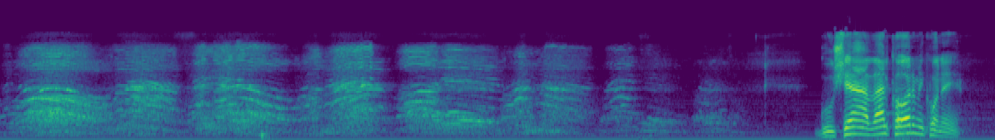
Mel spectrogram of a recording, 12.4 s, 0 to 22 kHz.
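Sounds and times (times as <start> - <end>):
large crowd reciting the salawat prayer in unison: 0.0 - 9.5
speech: 10.4 - 12.1.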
